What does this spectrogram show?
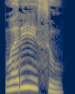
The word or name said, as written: ವರಿಯಿಸು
